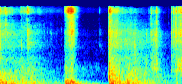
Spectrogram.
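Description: A rifle fires with sharp, loud cracks.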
